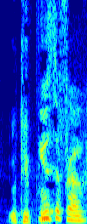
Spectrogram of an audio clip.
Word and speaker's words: Euthyphro: Euthyphro, I hope I'm pronouncing that right? – Euthyphro, yes.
